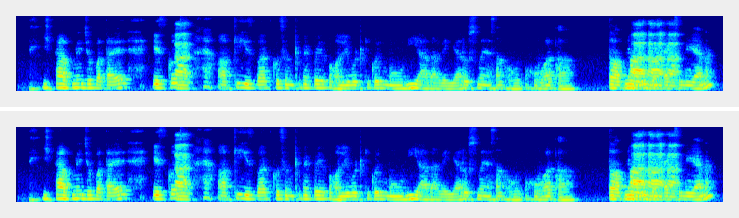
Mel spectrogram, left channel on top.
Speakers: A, on the right; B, on the right.
A: ये आपने जो बताया है, इसको
B: हाँ
A: आपकी इस बात को सुन के मेरे को एक हॉलीवुड की कोई मूवी याद आ गई यार उसमें ऐसा हो, हुआ था तो आपने
B: हाँ
A: वही
B: हाँ
A: कॉन्टेक्ट
B: हाँ
A: लिया ना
